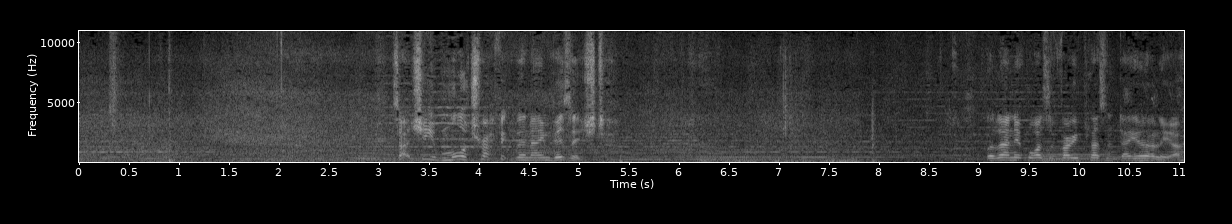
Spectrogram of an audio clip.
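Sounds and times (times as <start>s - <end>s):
car traffic: 0.0s - 10.7s.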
